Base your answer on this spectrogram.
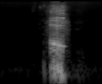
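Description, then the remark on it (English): A single short, nasal grunting oink made by a human voice imitating a pig, loud, lasting about a quarter second with a brief rough tail. “Why did we say pigs oink? I guess they squeal. Like that. Yeah, those little like oinks.”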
